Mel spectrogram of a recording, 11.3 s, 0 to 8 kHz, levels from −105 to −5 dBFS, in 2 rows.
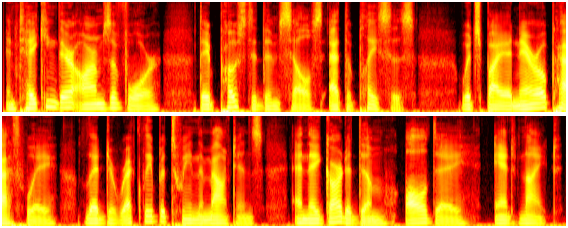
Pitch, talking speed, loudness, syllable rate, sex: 100 Hz, 160 wpm, -22 LUFS, 4.5 syllables/s, male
